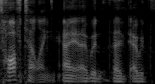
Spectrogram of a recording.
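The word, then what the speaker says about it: Houghteling: you pronounce that uh i would say half telling right how's it spelled h-o-u-g-h-t-e-l-i-n-g it's hoteling hotling hotling laura hi my name is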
